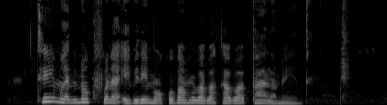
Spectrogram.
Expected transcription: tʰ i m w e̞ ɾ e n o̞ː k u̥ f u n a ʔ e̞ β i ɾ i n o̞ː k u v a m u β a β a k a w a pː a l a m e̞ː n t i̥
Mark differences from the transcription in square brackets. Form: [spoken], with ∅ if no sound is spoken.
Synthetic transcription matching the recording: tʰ i m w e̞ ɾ [i] n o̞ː k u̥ f u n a ʔ e̞ β i ɾ i [m] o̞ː k u v a m u β a β a k a [β] a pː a l a m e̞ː n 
